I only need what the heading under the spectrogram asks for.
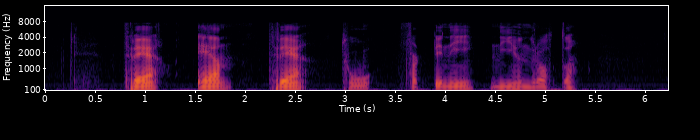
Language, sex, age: Norwegian, male, 24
